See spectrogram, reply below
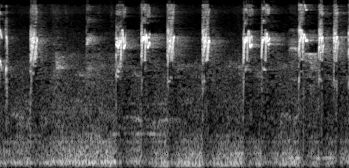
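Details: High-pitched sunbird song used to provoke other sunbirds to sing: sharp, piercing chip notes repeated at short uneven intervals, some paired, in a lively chattering rhythm.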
